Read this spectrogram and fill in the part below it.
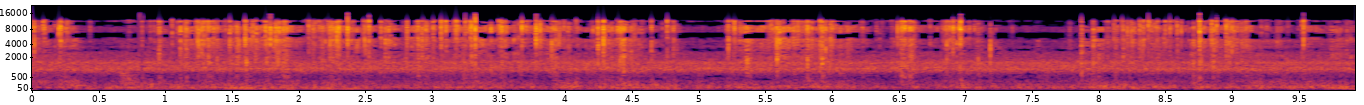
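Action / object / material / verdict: scrape / bar of soap / soap / none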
